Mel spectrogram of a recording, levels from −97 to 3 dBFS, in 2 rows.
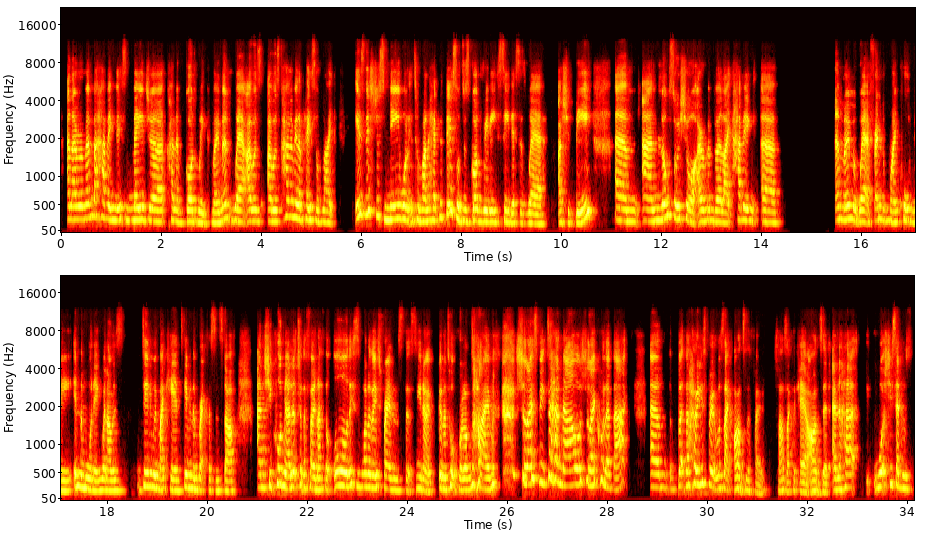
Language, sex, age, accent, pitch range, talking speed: English, female, 20-39, British, 190-240 Hz, 250 wpm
